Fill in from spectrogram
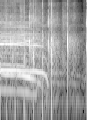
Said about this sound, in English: Ladies and gentlemen, Rex from the Whiskey Tribe. Everybody give him a round of applause here.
